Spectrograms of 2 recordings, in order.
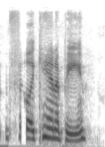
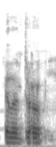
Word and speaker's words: philanthropy: they talk about money is when they're trying to raise money for their um, phyllocanopy. yeah. – yeah. yeah, I did. I did laugh every time she mispronounced philanthropy.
